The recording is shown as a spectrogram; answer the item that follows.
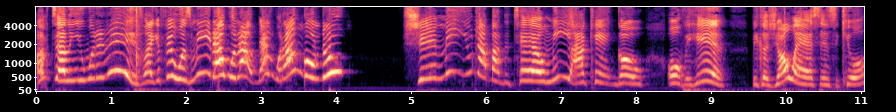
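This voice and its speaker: A woman speaks at a moderate pace in a raised, projected voice with an animated, bright, sharp tone. Her pitch is extremely high with very wide swings, and her loudness swings widely too. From Puerto Rican and Colombian heritage. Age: 20s. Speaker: podcast host. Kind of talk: solo rant monologue.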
